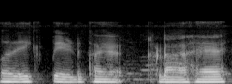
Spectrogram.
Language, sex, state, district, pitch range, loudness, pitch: Hindi, male, Uttar Pradesh, Shamli, 115-125 Hz, -16 LUFS, 120 Hz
